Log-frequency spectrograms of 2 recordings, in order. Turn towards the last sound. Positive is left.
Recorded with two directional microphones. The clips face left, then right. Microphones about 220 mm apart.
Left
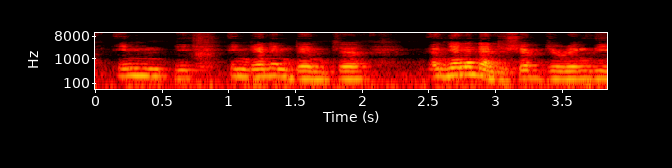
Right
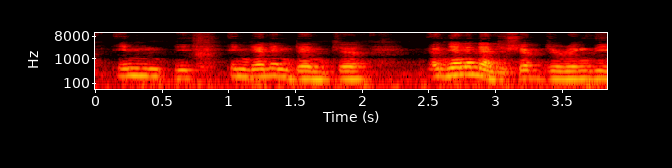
turn(degrees=0)  # may be behind; listen again after turning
